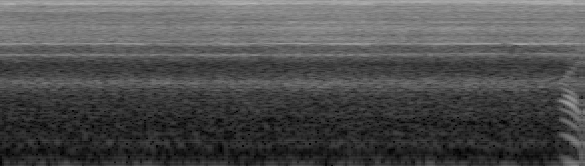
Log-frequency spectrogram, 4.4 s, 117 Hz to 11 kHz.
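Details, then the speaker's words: High-speed dental handpiece with an LVS1 0.5 mm depth-cutting diamond making half-millimetre depth cuts to begin veneer preparations on a patient's lower premolars, canines and lateral incisor; steady high-pitched whine. "this is the lbs one 0.5 millimeter def cutting diamond that i'm using here to begin my veneer preparations"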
